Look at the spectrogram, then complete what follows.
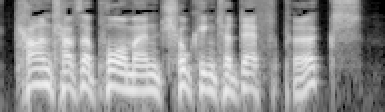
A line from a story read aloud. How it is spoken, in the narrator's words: Jackram's voice roared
